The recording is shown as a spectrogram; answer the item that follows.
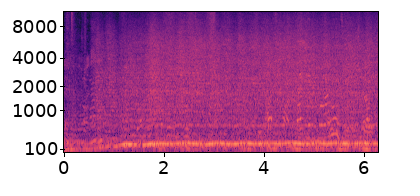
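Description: A rally car's engine running steadily at a constant speed close by, getting louder about a second in and then holding level, with people talking faintly underneath.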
